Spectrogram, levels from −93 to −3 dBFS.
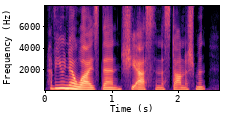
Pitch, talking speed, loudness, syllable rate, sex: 205 Hz, 205 wpm, -17 LUFS, 5.8 syllables/s, female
